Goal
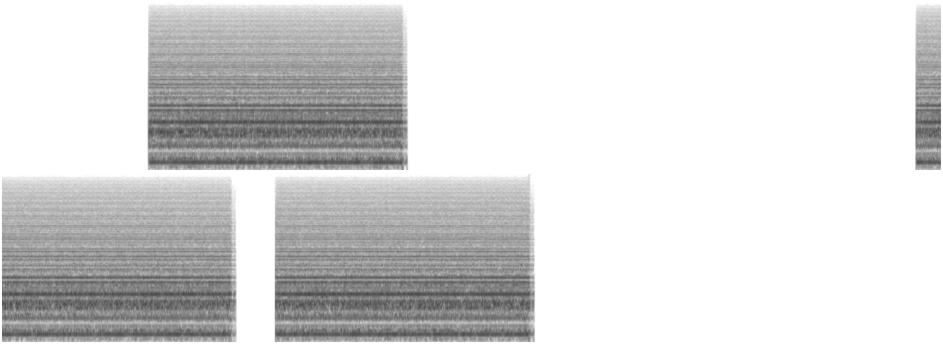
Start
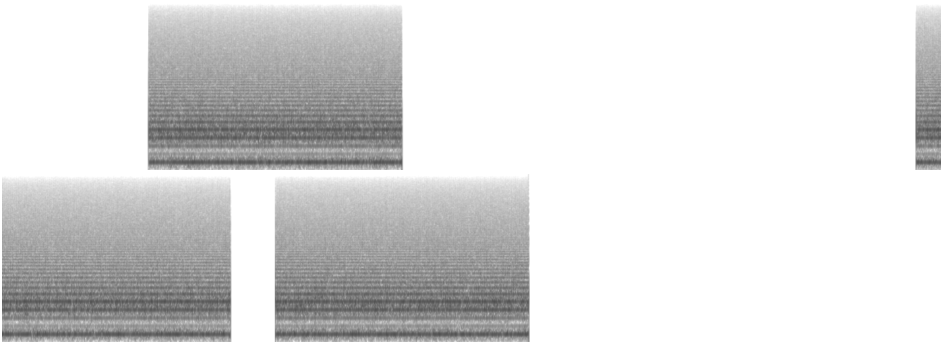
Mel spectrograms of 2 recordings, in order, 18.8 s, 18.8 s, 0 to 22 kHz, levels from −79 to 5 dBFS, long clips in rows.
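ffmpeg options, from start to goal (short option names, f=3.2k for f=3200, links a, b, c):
-af "aecho=1:1:3.4:0.76,aecho=1:1:11|50:0.631|0.251"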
